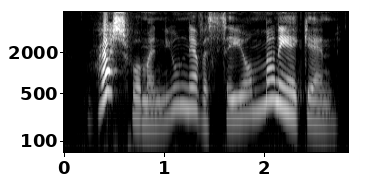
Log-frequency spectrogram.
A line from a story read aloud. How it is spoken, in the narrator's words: cried Em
